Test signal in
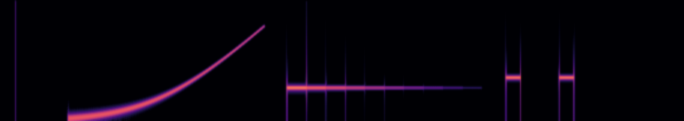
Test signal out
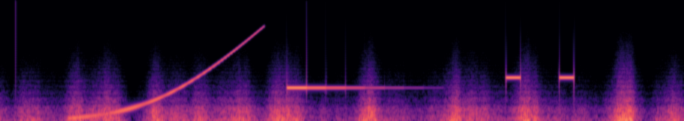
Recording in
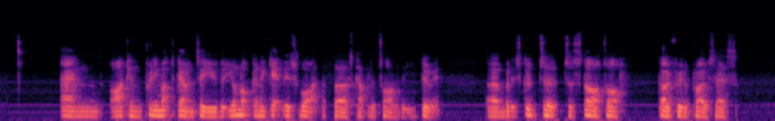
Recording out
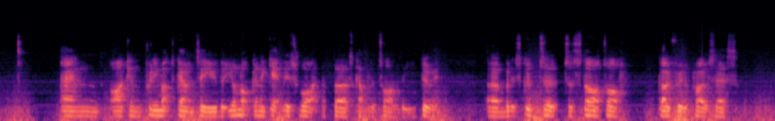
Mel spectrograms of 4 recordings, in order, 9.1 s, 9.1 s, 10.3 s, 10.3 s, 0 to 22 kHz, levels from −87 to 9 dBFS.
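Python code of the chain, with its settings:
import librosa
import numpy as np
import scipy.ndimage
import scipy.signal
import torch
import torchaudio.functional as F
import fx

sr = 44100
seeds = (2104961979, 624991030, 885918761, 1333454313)

y = fx.dmg_wind(x, sr, seeds[0], corner_hz=180.0, level_db=-34.0)
y = y + 0.36 * np.pad(y, (int(3.3 * sr / 1000.0), 0))[:len(y)]
y = F.gain(torch.from_numpy(y), 3.5).numpy()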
